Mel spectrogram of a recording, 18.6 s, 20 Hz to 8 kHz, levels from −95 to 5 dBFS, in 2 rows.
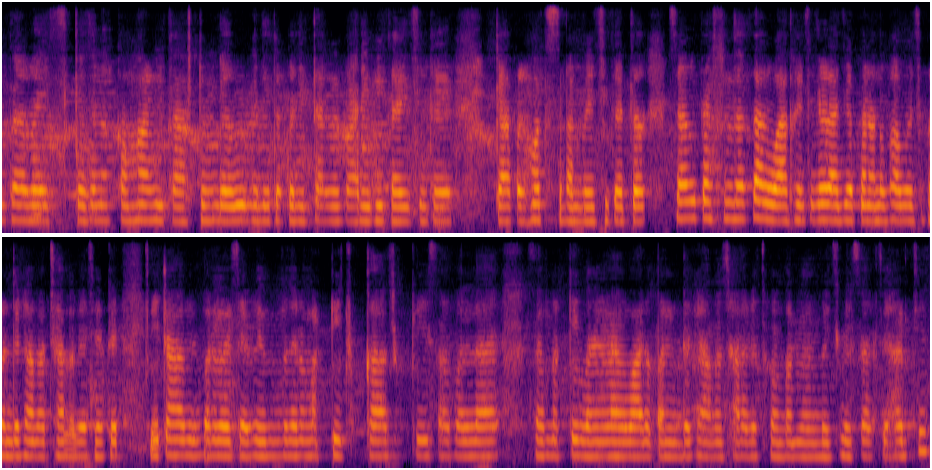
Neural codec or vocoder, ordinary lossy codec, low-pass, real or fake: codec, 44.1 kHz, 2.6 kbps, DAC; none; 7.2 kHz; fake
